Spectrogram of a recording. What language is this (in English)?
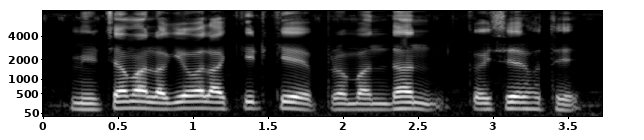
Chhattisgarhi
